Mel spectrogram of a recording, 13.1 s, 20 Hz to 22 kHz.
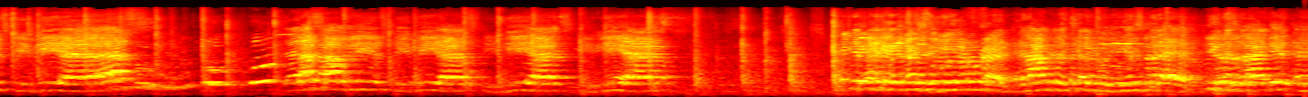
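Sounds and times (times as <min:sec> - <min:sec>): children singing in unison: 0:00.0 - 0:06.9, 0:08.4 - 0:13.0
hand claps: 0:00.0 - 0:08.7.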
